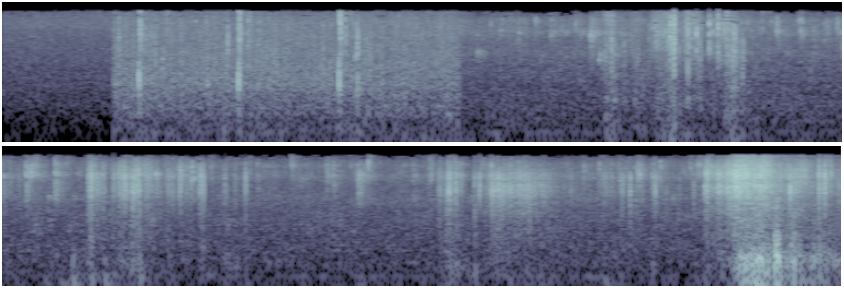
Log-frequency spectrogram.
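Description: Soft night ambience from an anime soundtrack: a steady light hiss with scattered ticks and crackles like a patter, starting about a second in.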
